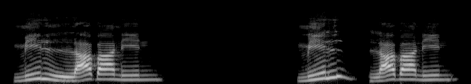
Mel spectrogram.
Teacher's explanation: নুন সাকিনের পরে লাম এসছে তাহলে মিমটাকে সরাসরি লামের সাথে জুড়বে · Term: বিনা গুনা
